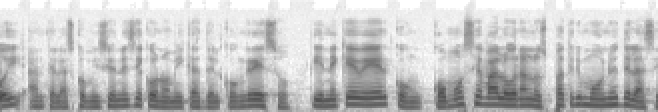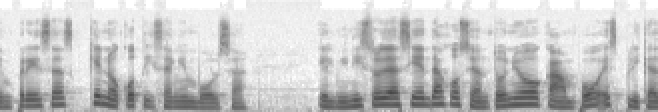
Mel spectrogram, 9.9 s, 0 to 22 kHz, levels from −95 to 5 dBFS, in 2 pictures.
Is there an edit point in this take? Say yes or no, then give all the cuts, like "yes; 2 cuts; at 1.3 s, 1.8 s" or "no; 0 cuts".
yes; 1 cut; at 2.3 s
